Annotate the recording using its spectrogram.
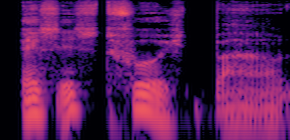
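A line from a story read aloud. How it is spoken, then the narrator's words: Weak, tired voice. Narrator (German): sagte mit matter Stimme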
